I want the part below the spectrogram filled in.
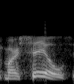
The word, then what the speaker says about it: Marseilles: Well, it's Marseilles, Illinois. – Okay. – It's spelled the same as Marseille, France, but...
